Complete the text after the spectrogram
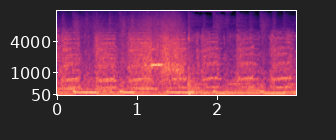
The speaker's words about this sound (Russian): на пешеходном переходе резко тормозит перед парнем в черной футболке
